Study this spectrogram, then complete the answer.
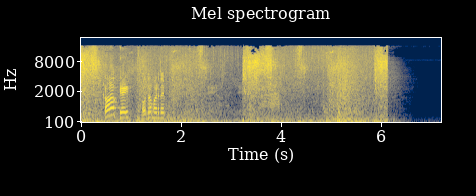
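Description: A fire roars loudly.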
